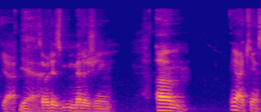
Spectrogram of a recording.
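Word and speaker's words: Medellín: But I think they say Medellin. Double L here has a J sound, and a double L in Mexico and wherever else.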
